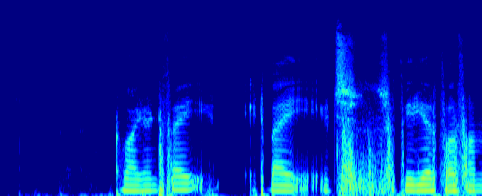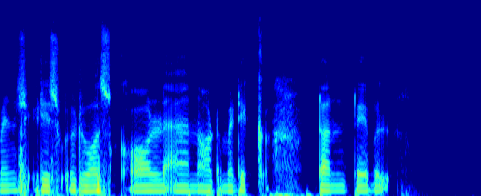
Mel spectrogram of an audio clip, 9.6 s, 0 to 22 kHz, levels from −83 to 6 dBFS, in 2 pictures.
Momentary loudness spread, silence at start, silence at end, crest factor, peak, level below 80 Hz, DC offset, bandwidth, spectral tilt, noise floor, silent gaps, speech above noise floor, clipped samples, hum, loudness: 11 LU; 1.1 s; 0.7 s; 22 dB; -18 dBFS; -54 dBFS; under 0.1%; 13 kHz; -6.5 dB/octave; -87 dBFS; none; 49 dB; under 0.1%; none; -39 LUFS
